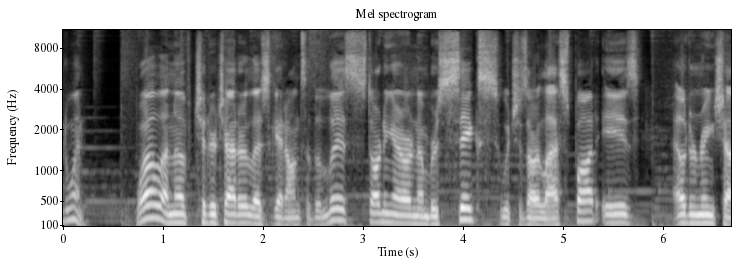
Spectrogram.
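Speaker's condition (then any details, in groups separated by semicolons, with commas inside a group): No condition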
